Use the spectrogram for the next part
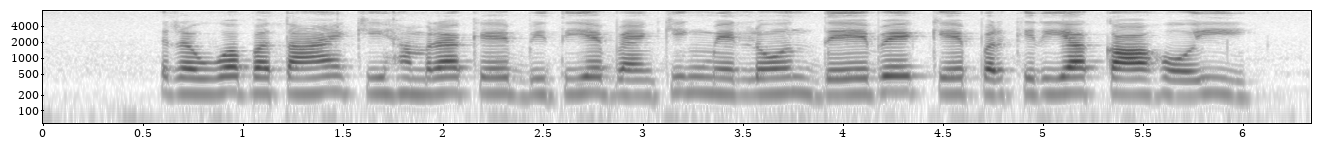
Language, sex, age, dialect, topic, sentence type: Magahi, female, 31-35, Southern, banking, question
